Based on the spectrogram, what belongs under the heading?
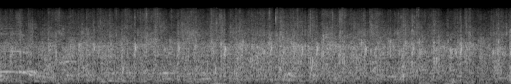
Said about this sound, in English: Okay, a round of applause if you could.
